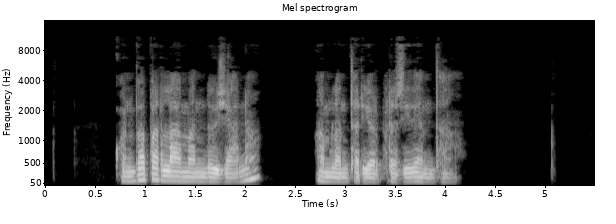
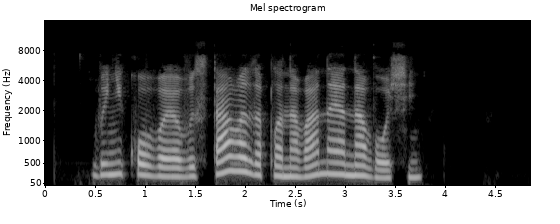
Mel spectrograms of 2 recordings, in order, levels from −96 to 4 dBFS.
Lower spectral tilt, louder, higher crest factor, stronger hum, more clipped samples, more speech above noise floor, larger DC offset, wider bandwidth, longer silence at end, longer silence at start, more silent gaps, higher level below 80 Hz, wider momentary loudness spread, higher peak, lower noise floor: first, -7.5 dB/octave vs -6 dB/octave; first, -19 LUFS vs -29 LUFS; about the same, 20 dB vs 18 dB; neither; neither; first, over 73 dB vs 60 dB; neither; first, 9.6 kHz vs 7.6 kHz; first, 1.4 s vs 1.1 s; first, 0.75 s vs 0.45 s; neither; first, -48 dBFS vs -74 dBFS; first, 14 LU vs 11 LU; first, 0 dBFS vs -12 dBFS; about the same, under -90 dBFS vs -89 dBFS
